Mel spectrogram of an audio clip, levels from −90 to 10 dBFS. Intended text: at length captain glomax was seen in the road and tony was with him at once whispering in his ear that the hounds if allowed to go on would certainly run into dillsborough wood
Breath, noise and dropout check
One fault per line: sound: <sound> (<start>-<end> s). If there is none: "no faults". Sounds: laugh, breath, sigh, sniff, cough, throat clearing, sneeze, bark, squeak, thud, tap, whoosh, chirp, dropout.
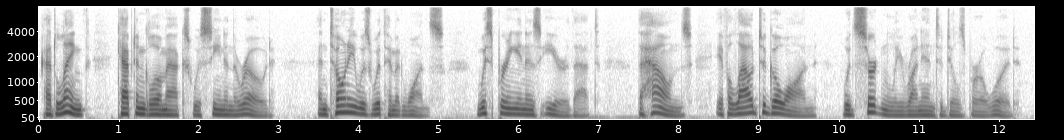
no faults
